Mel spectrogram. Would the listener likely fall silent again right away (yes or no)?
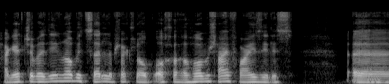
yes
